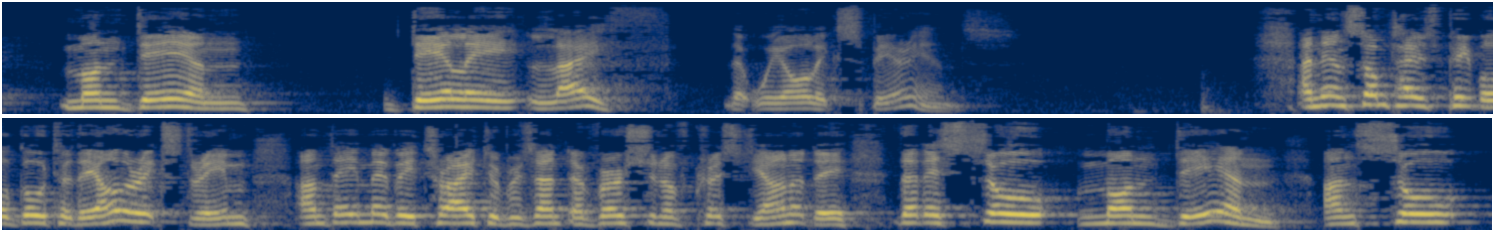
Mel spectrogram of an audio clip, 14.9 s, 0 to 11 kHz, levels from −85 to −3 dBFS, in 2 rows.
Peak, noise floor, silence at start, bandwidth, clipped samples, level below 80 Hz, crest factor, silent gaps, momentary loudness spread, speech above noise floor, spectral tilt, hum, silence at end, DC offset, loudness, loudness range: -6 dBFS; -74 dBFS; 0.3 s; 10 kHz; under 0.1%; -76 dBFS; 18 dB; none; 12 LU; 51 dB; -4 dB/octave; none; 0.1 s; under 0.1%; -23 LUFS; 8 LU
